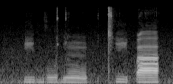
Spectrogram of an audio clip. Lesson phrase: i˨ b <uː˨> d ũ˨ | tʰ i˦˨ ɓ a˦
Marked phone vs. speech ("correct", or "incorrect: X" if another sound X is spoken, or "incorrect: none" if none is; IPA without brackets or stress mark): correct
